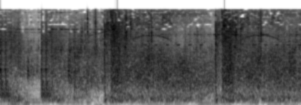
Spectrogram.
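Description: A rocket explodes with a loud boom.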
